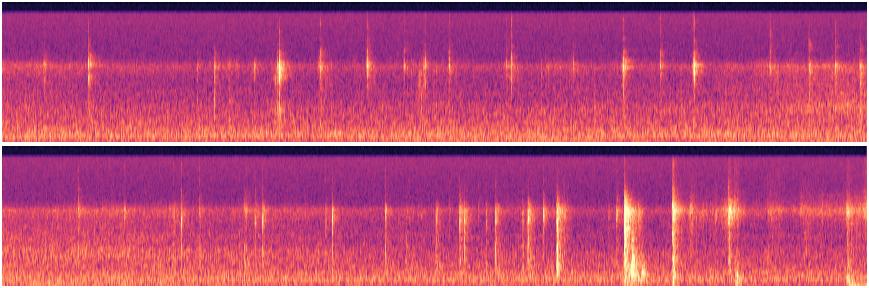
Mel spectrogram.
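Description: Sheets of a scrapbook paper pad being flipped one after another, each page edge giving a faint, irregular click or flick, with a quicker, louder run of clicks near the end.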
